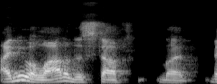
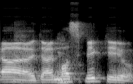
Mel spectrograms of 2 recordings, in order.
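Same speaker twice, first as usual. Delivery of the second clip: put-on German-accented voice. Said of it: "It's a good impression".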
